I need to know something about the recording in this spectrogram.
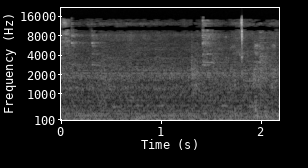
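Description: Restaurant room tone: a steady low hum with faint background voices and a couple of light clinks of crockery in the second half.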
